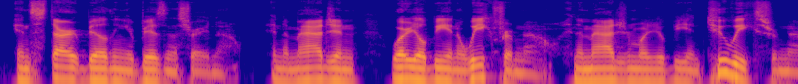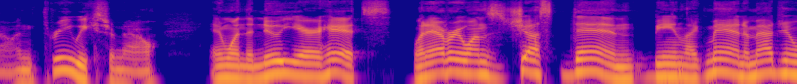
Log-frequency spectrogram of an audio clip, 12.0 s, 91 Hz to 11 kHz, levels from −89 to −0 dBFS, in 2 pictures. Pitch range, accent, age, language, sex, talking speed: 110-135 Hz, American, 20-39, English, male, 230 wpm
